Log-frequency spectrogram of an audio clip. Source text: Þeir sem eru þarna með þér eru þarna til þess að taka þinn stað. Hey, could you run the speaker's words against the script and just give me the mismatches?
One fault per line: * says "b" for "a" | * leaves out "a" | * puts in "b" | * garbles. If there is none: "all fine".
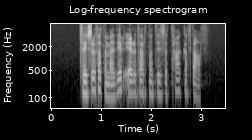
* leaves out "sem"
* leaves out "þinn"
